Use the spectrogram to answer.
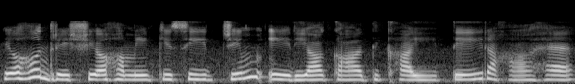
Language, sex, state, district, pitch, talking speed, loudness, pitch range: Hindi, female, Punjab, Fazilka, 220 Hz, 115 wpm, -13 LUFS, 210-235 Hz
